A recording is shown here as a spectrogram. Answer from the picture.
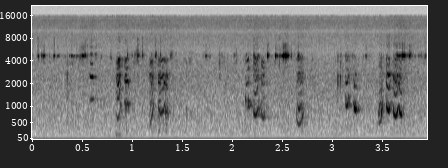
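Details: An 8-week-old female Shih Tzu puppy gives soft, high whimpers in short broken bursts while playing.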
